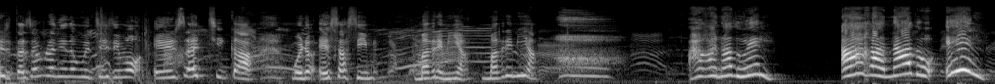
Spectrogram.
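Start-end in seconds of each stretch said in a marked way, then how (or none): 4.1-7.8 stunned, held-back exclamation; stunned reaction. Real, not acted. Host sees who won the fight, stunned reaction. 8.4-9.9 loud, drawn-out, higher exclamation; emphatic disbelief. Real, not acted. Host repeats who won the fight, loud emphatic disbelief.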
